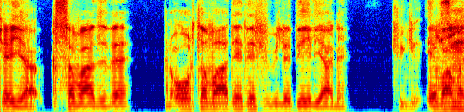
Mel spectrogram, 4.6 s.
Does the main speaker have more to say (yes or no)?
yes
